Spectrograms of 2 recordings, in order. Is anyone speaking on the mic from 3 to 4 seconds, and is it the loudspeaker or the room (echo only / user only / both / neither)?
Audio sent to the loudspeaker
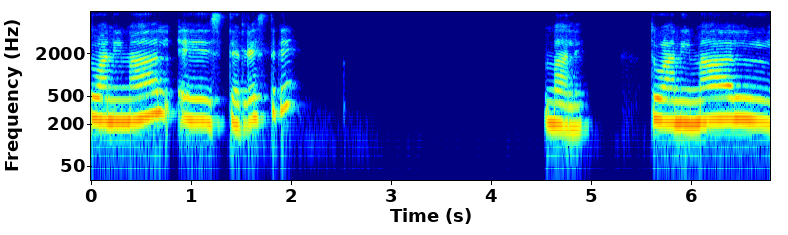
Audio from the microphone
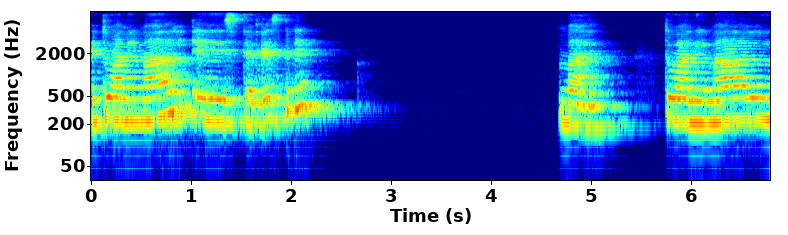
neither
